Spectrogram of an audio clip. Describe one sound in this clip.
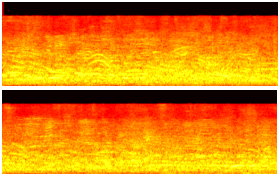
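A crowd of children and adults chatter and call out in a large echoing hall.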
